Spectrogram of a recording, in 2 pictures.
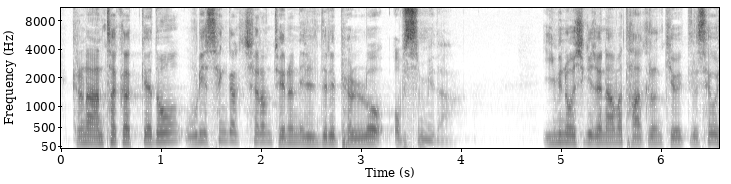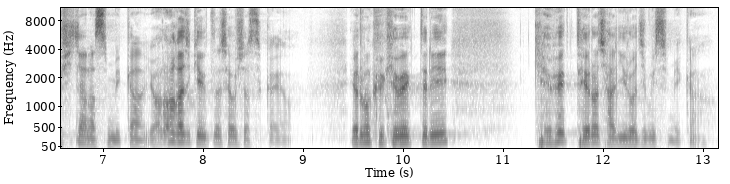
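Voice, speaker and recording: A pastor preaching an earnest sermon to his congregation in a church, often asking them questions. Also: on the high side. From Korea. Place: church sanctuary. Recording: long church hall reverb.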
